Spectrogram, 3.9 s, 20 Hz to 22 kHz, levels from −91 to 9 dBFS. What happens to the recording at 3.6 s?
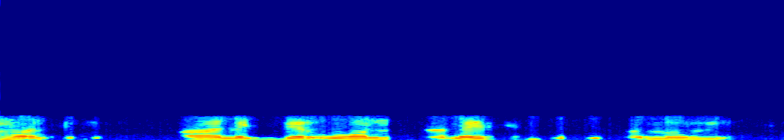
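VoIP packet loss concealed by the speech codec occurs from 3.62 to 3.66 s. About 30 ms of audio, which fits a single lost frame, is missing, and the decoder fills the gap by extending its last pitch and filter at falling gain. The speech stretches into a brief buzzy tone or coloured noise that fades, and sounds weak or distorted for a moment after the gap.

Throughout the clip, the G.723.1 codec at 6.3 kbit/s removes everything above 4 kHz and tracks the voice slowly. That leaves this passage, like the rest, muffled and hoarse with blurred consonants.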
